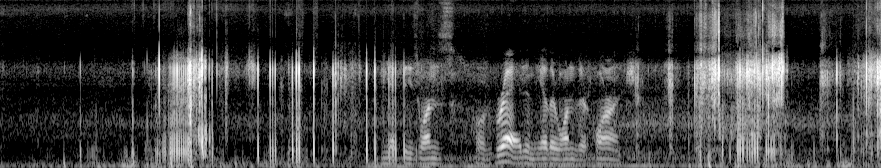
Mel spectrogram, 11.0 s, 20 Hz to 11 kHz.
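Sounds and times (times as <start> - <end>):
leaves rustling against camera: 0.4 - 11.0.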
